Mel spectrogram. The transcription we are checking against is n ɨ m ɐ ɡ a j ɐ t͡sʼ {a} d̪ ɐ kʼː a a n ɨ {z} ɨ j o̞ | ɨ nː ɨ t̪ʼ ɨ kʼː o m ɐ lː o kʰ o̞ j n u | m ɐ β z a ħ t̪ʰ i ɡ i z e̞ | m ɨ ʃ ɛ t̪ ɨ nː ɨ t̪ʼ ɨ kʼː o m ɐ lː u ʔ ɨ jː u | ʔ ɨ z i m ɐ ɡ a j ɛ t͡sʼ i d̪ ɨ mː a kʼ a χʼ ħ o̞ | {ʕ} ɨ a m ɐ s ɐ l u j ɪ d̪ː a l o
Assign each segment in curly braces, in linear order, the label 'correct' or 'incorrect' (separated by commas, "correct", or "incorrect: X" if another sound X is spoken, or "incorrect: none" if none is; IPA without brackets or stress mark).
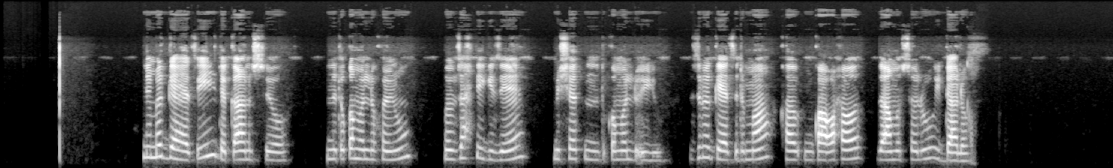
incorrect: i, incorrect: s, incorrect: z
